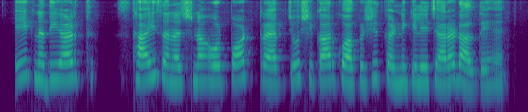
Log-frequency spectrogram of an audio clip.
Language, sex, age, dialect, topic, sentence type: Hindi, female, 18-24, Marwari Dhudhari, agriculture, statement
